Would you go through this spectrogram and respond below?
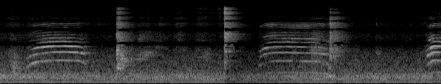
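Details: A 6-year-old male Siamese cat, apparently wanting food, gives loud, drawn-out meows with rich harmonics, rising then falling.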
